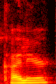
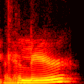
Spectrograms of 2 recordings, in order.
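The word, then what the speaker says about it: Caliri: Kylier? Kaylier? Kaylier. Kaylier? C A L L I, yeah. Kaylier.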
